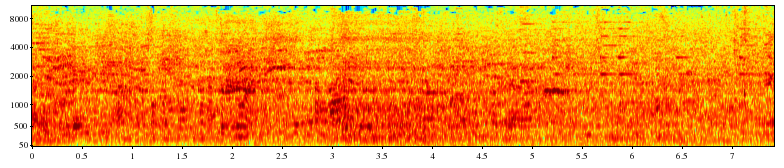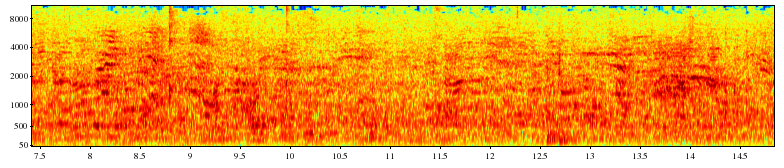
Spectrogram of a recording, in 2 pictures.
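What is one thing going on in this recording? A crowd of people chatter outdoors at a distance.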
